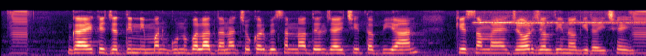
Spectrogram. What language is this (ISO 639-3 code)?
mag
